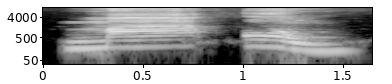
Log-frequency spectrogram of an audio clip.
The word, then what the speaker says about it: maong: So, when you say maong, okay? Maong, okay? That's how you say it, okay?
